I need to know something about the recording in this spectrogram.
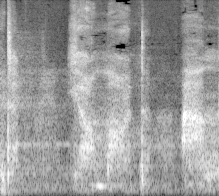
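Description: A voice whispering a few short, breathy words, with no music behind it.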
